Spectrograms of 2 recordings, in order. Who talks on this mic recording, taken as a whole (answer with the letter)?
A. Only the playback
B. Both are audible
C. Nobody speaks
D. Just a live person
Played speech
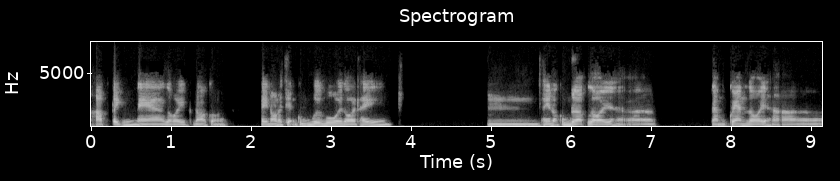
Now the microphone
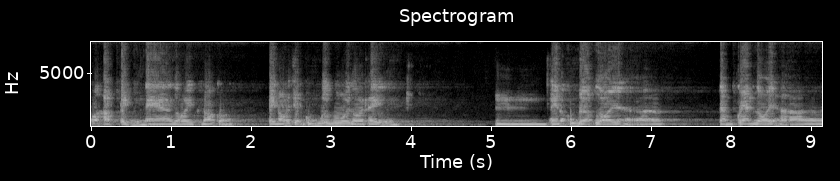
A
